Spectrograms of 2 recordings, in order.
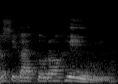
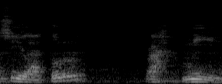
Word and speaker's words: silaturahim: Jadi bahasa Indonesia serapan itu biasa diucapkan dengan silaturahmi. Rahmi itu aslinya kalau dalam bahasa Arab itu adalah wadah anak kui. Tapi kalau rohim itu saudara. Jadi kalau menggunakan bahasa Arab yang benar ya silaturahim.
